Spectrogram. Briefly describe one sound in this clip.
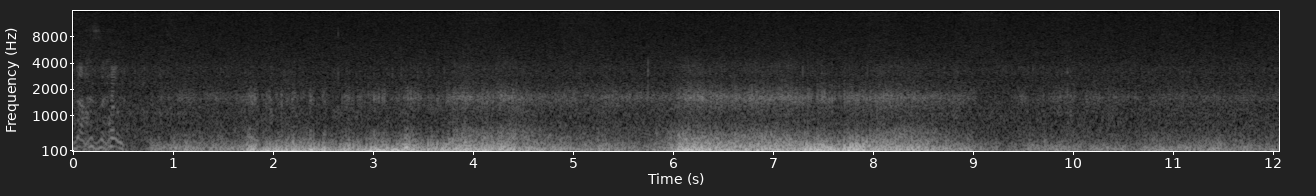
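Bicycle tyres crunch over a gravel track.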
